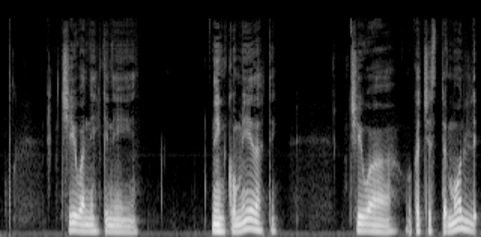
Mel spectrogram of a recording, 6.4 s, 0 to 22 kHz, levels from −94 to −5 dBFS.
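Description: No technical faults are audible anywhere in the speech recording.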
